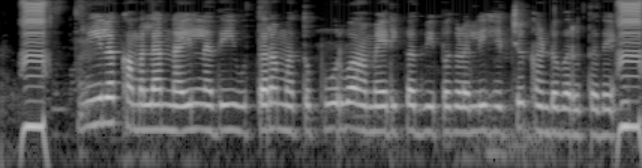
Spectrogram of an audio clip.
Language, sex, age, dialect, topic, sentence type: Kannada, female, 31-35, Central, agriculture, statement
